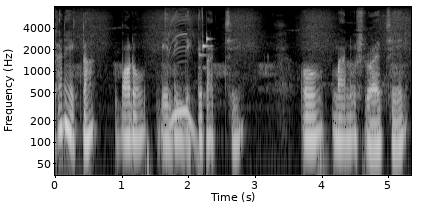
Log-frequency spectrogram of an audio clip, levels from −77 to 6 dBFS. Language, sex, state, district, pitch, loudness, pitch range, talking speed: Bengali, male, West Bengal, Cooch Behar, 115 Hz, -21 LUFS, 110-125 Hz, 100 wpm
